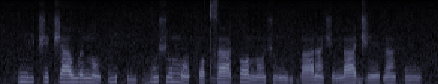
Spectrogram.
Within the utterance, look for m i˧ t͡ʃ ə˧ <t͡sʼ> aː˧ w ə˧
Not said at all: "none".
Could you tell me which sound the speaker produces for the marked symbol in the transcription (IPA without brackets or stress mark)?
t͡ʃ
